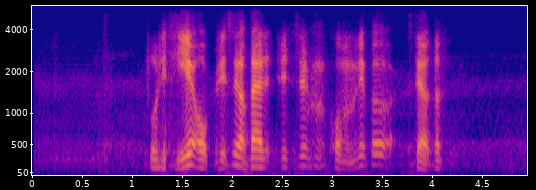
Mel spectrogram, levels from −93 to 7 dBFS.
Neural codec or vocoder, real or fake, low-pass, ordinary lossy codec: codec, 16 kHz in and 24 kHz out, 0.9 kbps, LongCat-Audio-Codec, four codebook decoder; fake; 5.4 kHz; Opus, 32 kbps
